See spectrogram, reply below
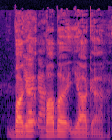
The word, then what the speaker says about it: Baba Yaga: Is it Baba Yaga or Baba Yaba? – Baba Yaga. And Yaga. Actually there are some, in some Slavic languages, it is pronounced Baba Yaga, like I-A-G-A.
